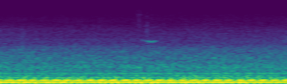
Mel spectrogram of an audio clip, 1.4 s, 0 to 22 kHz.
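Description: A Nissan Skyline R33 GTST with an RB25DET engine and a GTX3076 turbo runs close by with a loud, steady, deep rumble. The note holds even throughout with no pauses and no voices.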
